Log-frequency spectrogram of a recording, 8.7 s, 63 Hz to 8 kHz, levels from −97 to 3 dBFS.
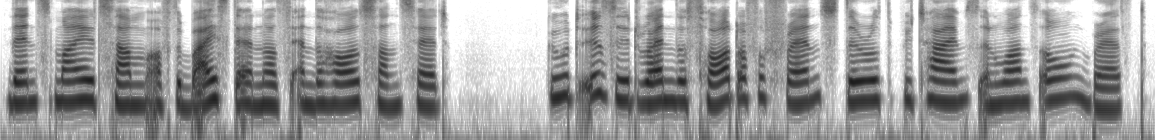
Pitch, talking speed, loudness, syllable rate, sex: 235 Hz, 180 wpm, -19 LUFS, 4.3 syllables/s, female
